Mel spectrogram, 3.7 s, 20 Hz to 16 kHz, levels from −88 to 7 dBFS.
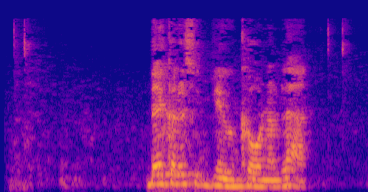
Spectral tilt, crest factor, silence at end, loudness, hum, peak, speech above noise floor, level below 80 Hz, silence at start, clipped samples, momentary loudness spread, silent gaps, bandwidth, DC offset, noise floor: -5.5 dB/octave; 18 dB; 0.6 s; -17 LUFS; none; -2 dBFS; 40 dB; -56 dBFS; 0.25 s; under 0.1%; 23 LU; none; 11.5 kHz; under 0.1%; -57 dBFS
